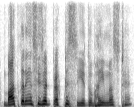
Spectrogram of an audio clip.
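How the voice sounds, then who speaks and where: A man's voice: high voice, fast talker, mellow, no room sound, studio quality. A man giving a direct, instructive lecture on exam strategy to his students. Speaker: exam coaching teacher.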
